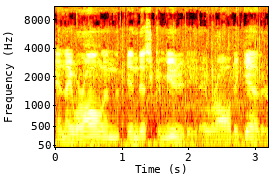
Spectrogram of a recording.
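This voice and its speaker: A man is speaking. Both room echo and background noise are noticeable. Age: 60s. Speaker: family history vlogger. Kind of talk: casual vlog narration. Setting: outdoors.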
